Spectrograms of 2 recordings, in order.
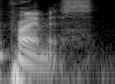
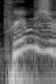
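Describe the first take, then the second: First: Primus with a long "eye", PRY-mus; second pronunciation option. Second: Primus with a short "ih", PRIM-us; first pronunciation option. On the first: Host second guessing the name, offers Primus as PRY-mus. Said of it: "I'm second guessing myself". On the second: Host checking the fighter's name, offers Primus as PRIM-us. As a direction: say Primus to rhyme with "Grimace". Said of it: "Is it Primus or Primus?". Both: Shown as a demonstration.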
